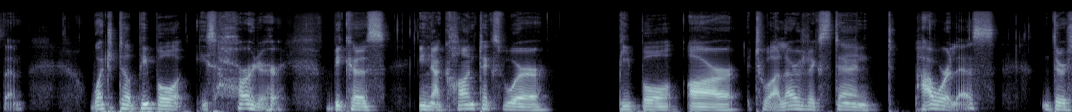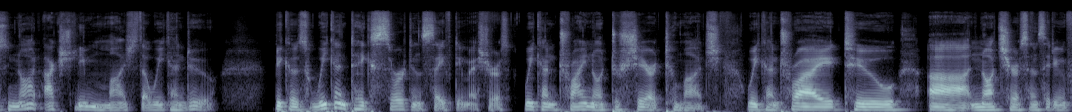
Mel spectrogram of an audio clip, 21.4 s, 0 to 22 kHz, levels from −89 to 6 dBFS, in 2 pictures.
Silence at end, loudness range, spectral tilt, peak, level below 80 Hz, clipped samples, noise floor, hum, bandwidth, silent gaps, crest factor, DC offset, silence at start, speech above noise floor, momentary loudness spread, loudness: 0 s; 6 LU; -5 dB/octave; -4 dBFS; -48 dBFS; under 0.1%; -56 dBFS; none; 14.5 kHz; 5.73-5.77 s, 5.88-6.19 s, 10.35-10.40 s; 20 dB; under 0.1%; 0.05 s; 32 dB; 12 LU; -24 LUFS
